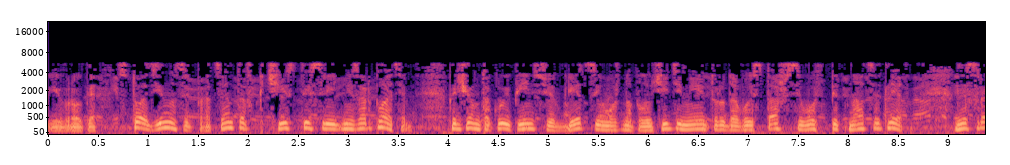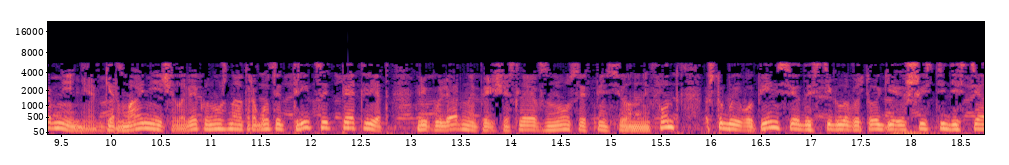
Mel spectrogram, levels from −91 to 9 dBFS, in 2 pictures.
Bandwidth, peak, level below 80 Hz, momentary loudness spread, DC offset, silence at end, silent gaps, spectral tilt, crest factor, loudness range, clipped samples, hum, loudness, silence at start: 6 kHz; 0 dBFS; -36 dBFS; 5 LU; under 0.1%; 0 s; none; -6.5 dB/octave; 14 dB; 1 LU; under 0.1%; none; -14 LUFS; 0 s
